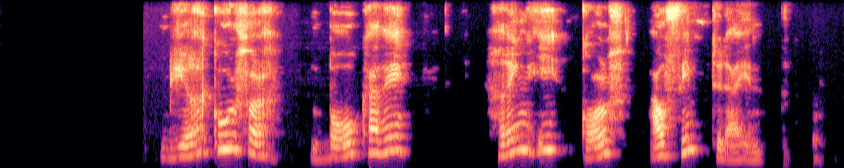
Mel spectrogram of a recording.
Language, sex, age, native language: Icelandic, male, 40-49, Dutch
